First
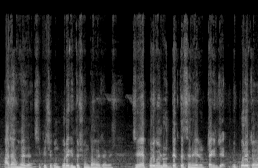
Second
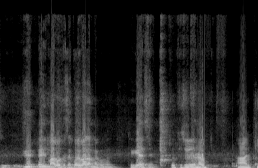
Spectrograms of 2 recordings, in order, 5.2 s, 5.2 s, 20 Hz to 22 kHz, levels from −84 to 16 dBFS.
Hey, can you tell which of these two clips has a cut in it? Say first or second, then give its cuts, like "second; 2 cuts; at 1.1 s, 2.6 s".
second; 1 cut; at 4.1 s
